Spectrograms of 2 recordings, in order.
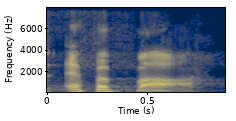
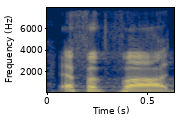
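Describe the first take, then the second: First: Ephphatha said carefully as EF-fa-thar; saying the word Ephphatha. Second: Ephphatha repeated as EF-fa-thar, falling; repeating Ephphatha. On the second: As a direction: say Ephphatha again, settling it. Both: Shown as a demonstration. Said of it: "the word is Ephphatha".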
